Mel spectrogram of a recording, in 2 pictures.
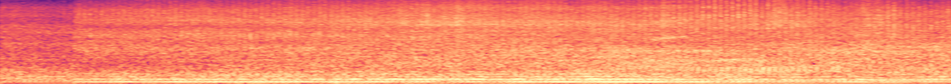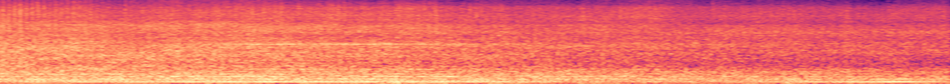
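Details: Riding mower after fitting a new deck belt: even, steady single-cylinder drone with a regular beat of about four per second and no misses or knocks; runs fine.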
